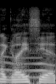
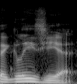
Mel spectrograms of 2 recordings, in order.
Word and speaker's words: iglesia: don't do that again it's not a Glacia it's AG Lisieux AG Lygia okay okay well if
